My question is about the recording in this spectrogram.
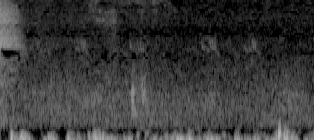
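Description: Faint, irregular low thumps and rumble on a phone's microphone, with no clear tone or rhythm.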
